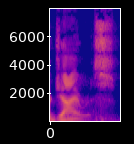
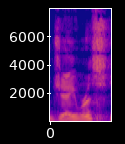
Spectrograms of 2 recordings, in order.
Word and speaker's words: Jairus: Yeah, I found out this week that there are multiple pronunciations for Jairus. You can call him Jairus.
